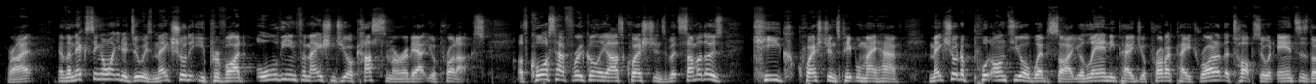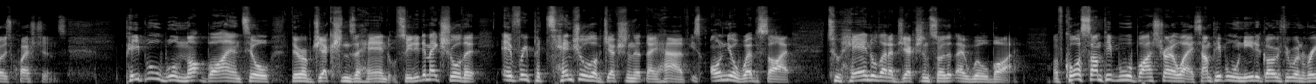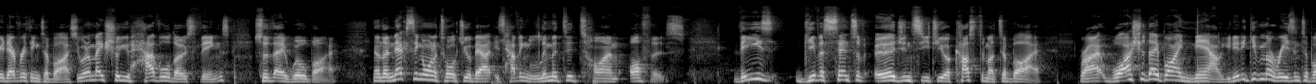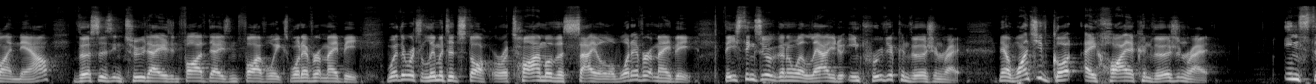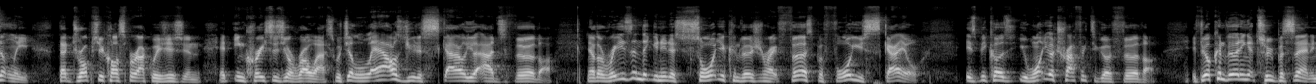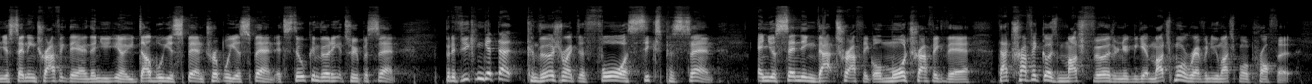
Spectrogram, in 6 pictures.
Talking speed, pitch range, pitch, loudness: 250 wpm, 145-190 Hz, 165 Hz, -18 LUFS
